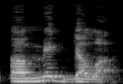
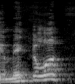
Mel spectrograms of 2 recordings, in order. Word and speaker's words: Amygdala: say it one more time it is the amydala you see it there we couldn't pronounce it for at the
